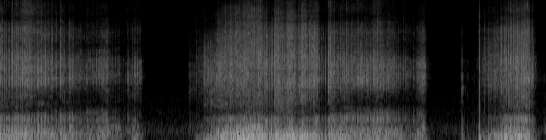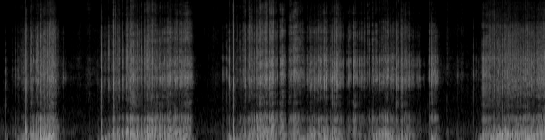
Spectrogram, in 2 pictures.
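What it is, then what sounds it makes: Printed fabric scratched with nails. Long nails scratch back and forth with both hands across a flat sheet of dark fabric printed with planets. The result is a steady, rasping scrape with a deep rumble under bright hiss, broken by several short silent pauses between bursts.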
